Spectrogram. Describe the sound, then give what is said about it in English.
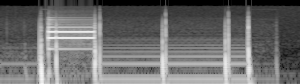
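A payphone coin return signal from TSPS returning coins: a brief on-hook signal and a loud, steady electronic tone, the same as the MF key pulse tone, lasting about half a second, then a low hum broken by several sharp clunks and clicks of coin mechanism, with no talking. “By the way, this sound is TSPS returning my coins, or trying to return any coins that might be there.”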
